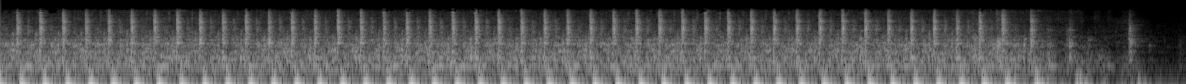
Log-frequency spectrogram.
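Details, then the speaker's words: Columbia Parcar golf cart after fuel was primed to the carburetor: fast, even starter chugging about nine beats a second for five seconds that never catches; cranks without starting because the choke was off. "Oh, that just pulled the choke out. What in the hell? Let me try it again. There it is. Okay. Helps if the choke's on."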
